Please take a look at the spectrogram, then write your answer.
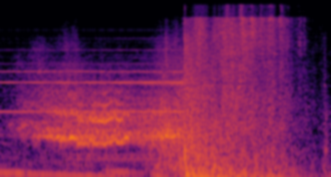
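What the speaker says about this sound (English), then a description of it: "every time you drive after drinking, the music gets drowned out" A car skids with a long tire squeal and ends in a loud crash of shattering glass and metal, the squeal rising and then breaking into a noisy impact that fades over several seconds.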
